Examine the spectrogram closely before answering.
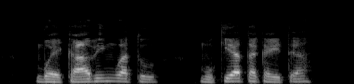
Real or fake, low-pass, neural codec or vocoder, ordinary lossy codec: real; 9.9 kHz; none; MP3, 32 kbps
